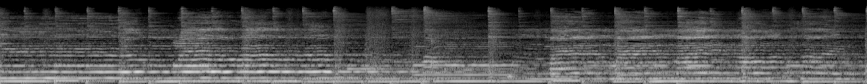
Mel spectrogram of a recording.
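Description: Small rock band playing live in a rehearsal room: electric guitar holding ringing, sustained chords over a steady drum-kit beat.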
